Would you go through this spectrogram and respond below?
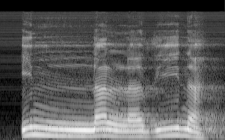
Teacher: nun yang bertasdid gunnah musaddadah kita tekan selama 3 harokat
